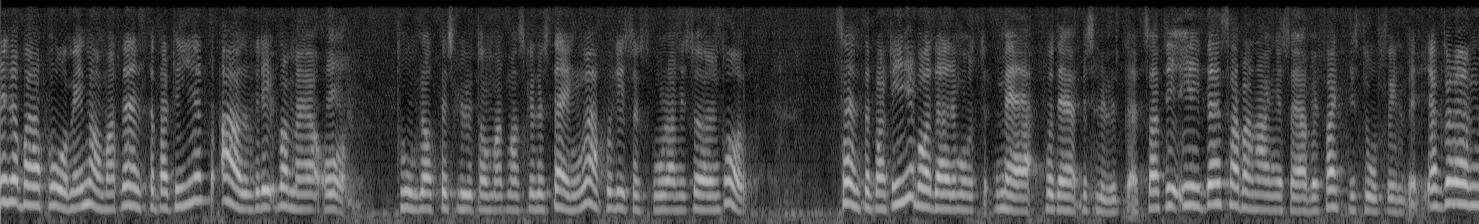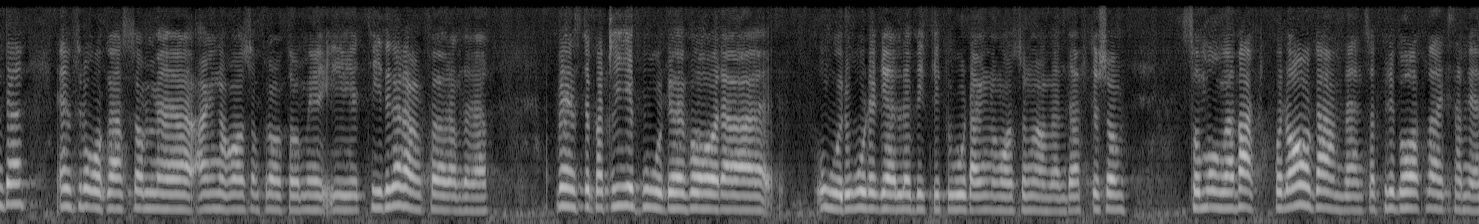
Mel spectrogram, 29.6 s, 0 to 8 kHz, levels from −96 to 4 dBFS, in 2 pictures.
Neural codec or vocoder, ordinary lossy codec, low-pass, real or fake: codec, 16 kHz, 2 kbps, FreqCodec, smaller model; none; 7.2 kHz; fake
